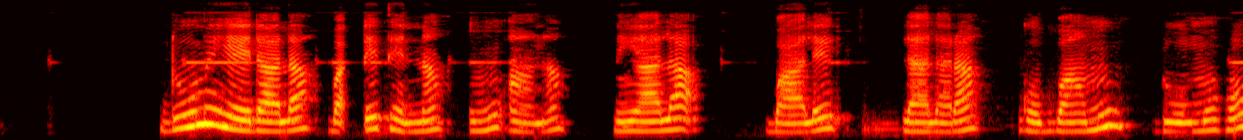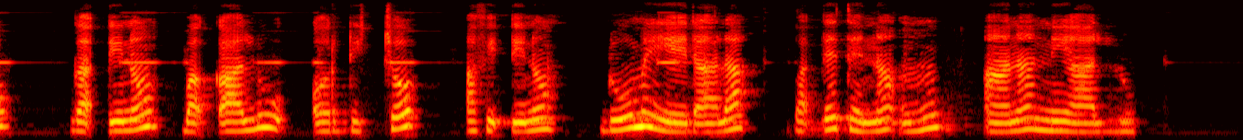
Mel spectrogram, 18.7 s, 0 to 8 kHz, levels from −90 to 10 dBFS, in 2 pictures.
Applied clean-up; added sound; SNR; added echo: neural mask model RNNoise.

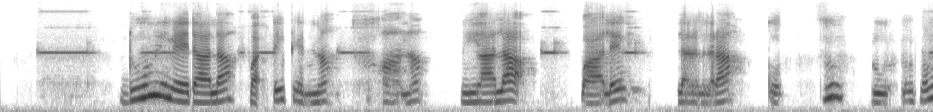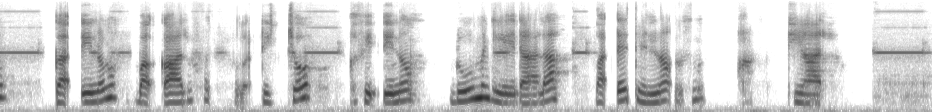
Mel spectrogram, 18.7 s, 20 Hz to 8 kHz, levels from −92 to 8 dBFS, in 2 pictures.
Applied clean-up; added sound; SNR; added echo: neural diffusion model UNIVERSE++.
